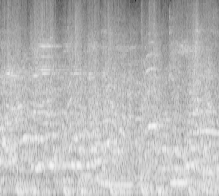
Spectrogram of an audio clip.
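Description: Rap music with a steady bass beat played loudly in a hall, with a crowd of children and teenagers shouting and cheering over it.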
